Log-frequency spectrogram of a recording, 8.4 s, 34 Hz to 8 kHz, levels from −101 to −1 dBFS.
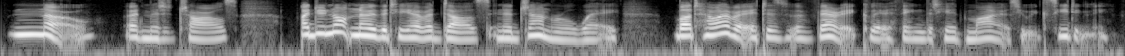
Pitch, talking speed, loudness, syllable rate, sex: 215 Hz, 200 wpm, -20 LUFS, 5.9 syllables/s, female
